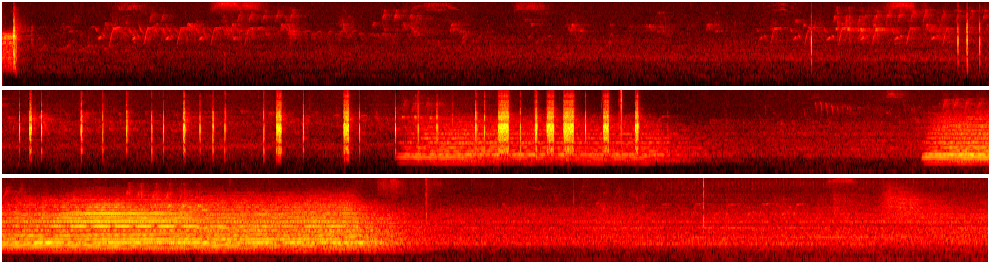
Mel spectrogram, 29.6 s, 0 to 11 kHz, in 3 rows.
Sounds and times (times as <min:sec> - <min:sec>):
Environmental noise: 0:00.0 - 0:29.6
Railroad car, train wagon: 0:00.0 - 0:29.6
Train: 0:00.0 - 0:29.6.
